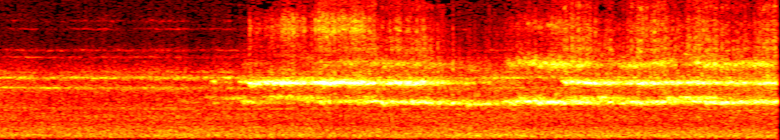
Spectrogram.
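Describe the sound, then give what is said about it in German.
A Berlin U-Bahn train coming from Leinestraße through the East sector rolls steadily into Wolterstraße station in West Berlin, its wheels squealing in high, sustained tones over a dense rumble that grows slightly louder as it nears. No one speaks. “Jetzt läuft ein Zug von der Leinestraße her, kommt in den Bahnhof ein.”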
